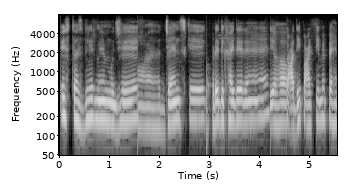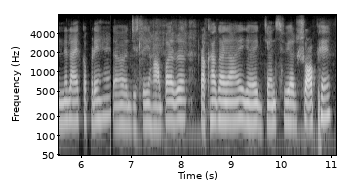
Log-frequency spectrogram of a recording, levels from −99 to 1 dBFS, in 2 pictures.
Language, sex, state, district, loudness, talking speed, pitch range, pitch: Hindi, female, Chhattisgarh, Raigarh, -23 LUFS, 175 wpm, 155-175 Hz, 170 Hz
